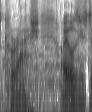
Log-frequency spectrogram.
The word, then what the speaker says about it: Kerrash: of people were uh pronouncing my name Kesh I think but that is that is an a it is Kash I always used to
